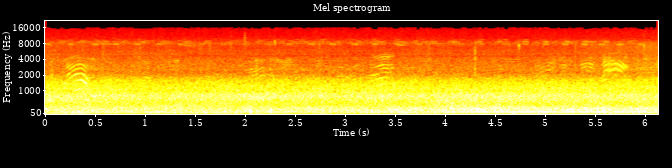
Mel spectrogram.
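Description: Outdoor soccer-field ambience: a steady low rumble with a few faint, distant shouts from players or spectators on the field.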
